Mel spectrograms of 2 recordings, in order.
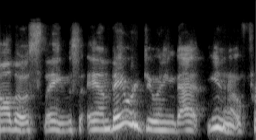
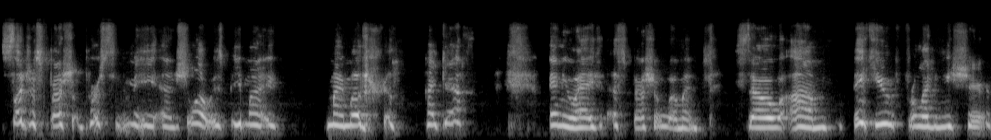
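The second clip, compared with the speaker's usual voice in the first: choked up, tearful, high crying voice; 6 semitones higher than usual. Sharing memories of a special woman, tearful, crying while talking. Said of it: "Sorry for the tears".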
